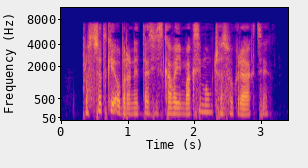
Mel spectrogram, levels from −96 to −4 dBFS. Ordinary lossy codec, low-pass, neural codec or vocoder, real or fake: AAC, 64 kbps; 7.2 kHz; none; real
